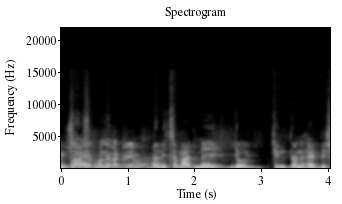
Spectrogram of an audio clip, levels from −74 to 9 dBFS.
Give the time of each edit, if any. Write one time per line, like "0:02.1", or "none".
0:01.3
